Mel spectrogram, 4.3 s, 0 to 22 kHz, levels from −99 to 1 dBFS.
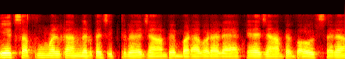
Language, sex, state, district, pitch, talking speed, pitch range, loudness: Hindi, male, Chhattisgarh, Raipur, 115 Hz, 275 wpm, 110-125 Hz, -17 LUFS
